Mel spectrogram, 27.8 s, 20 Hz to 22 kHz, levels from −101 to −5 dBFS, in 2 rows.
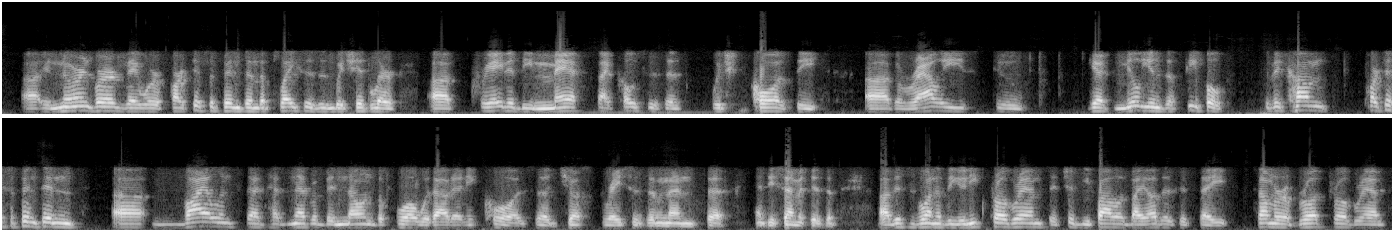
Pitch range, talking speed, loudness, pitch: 115-140 Hz, 150 wpm, -23 LUFS, 125 Hz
